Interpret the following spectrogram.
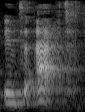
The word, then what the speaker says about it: interact: Interact. Interact. Trọng âm rồi vào âm thứ 3 các bạn nhé.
